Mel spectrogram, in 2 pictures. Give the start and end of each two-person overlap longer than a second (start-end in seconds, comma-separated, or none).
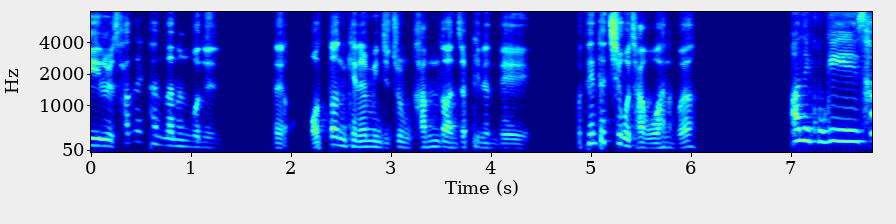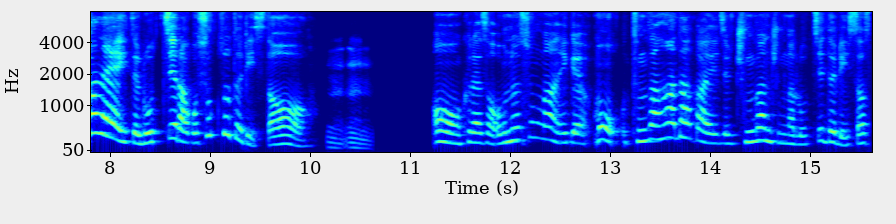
none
